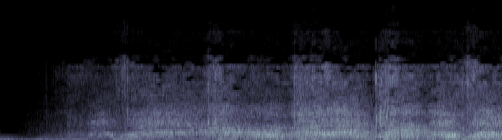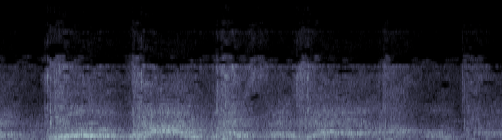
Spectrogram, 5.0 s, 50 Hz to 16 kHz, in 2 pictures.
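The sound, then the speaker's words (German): A large street crowd at a protest in Iran chants in unison, many voices shouting in a steady rhythmic pattern, loud and sustained throughout without pause. “Die Proteste in Iran reißen auch gut einen Monat nach dem Tod der 22-jährigen Mahsa Amini nicht ab.”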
